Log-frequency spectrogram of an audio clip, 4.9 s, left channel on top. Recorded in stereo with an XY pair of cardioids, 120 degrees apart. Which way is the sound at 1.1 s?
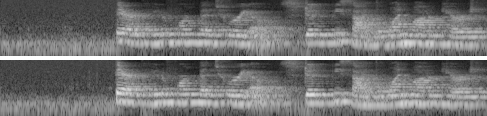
65° right.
